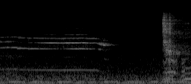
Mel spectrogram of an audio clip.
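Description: A cat meows beside its owner in a video game. A short, bright cry breaks out near the end over a low steady hum, after faint sustained tones.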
